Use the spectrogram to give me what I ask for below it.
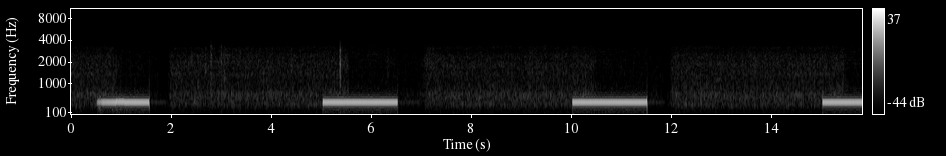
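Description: A telephone ringback tone sounds while a call is being placed: a steady, low, unbroken tone comes in about four long bursts at even intervals, the last one cut off. Soft hiss and faint background noise fill the gaps between them.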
